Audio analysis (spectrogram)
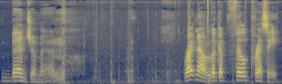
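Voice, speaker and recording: A man's voice: fairly high pitch, extremely slow. A man, co-hosting a casual sports podcast and exclaiming often. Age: 30s. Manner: excitable, exclaiming. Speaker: podcast co-host.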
